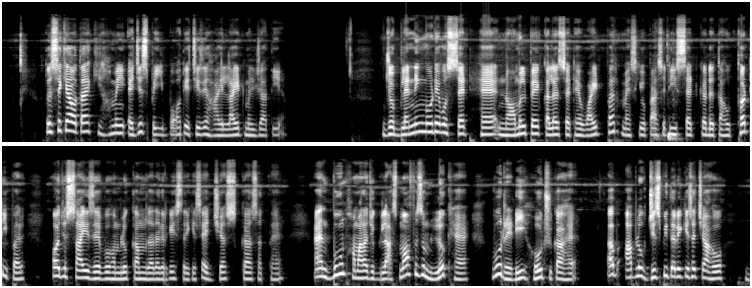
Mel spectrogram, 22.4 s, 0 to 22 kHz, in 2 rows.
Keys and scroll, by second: 9.9 KP_3.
